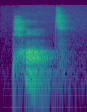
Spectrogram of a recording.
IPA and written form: pɑːt (part)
